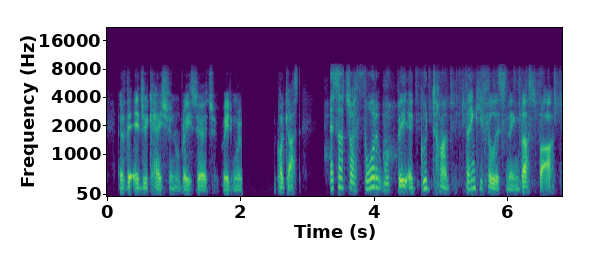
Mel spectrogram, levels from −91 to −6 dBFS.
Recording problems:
thin; somewhat; fading below 300 Hz
garbled, watery; slightly; nothing above 7.5 kHz
household noises; faint; throughout; 20 dB below the speech
audio freezing; at 2 s

